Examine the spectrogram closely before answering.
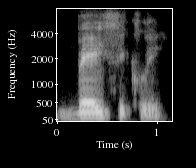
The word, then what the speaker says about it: basically: basic two syllables but basically three syllables not for you said basically a bit basically you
